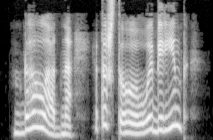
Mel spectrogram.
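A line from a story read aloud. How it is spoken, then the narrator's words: Nervous laugh. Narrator (Russian): Несколько нервно рассмеялась я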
